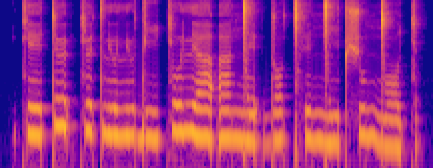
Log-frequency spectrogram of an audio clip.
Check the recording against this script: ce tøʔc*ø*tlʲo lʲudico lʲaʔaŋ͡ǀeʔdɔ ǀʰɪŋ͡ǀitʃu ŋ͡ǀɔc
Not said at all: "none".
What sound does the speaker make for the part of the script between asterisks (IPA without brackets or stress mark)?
ø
